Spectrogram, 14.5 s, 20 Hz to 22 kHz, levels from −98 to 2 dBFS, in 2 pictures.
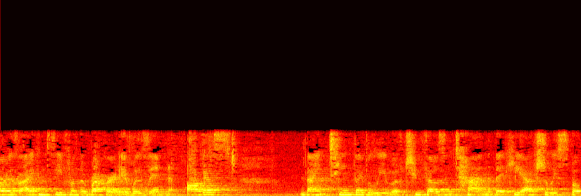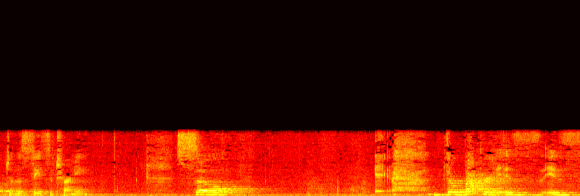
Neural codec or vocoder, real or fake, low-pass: none; real; 7.2 kHz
